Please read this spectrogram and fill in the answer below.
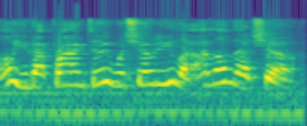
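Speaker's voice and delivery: high, loud, eager chit-chat; gushing enthusiasm. Retold or imitated. Agent bonds with the seller over a shared show, gushing. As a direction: gush like a new best friend.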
